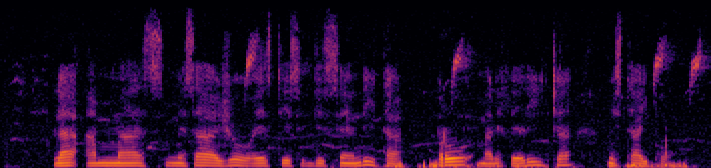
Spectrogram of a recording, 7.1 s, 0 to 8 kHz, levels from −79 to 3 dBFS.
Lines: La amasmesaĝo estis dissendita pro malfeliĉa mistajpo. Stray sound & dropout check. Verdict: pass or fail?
fail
